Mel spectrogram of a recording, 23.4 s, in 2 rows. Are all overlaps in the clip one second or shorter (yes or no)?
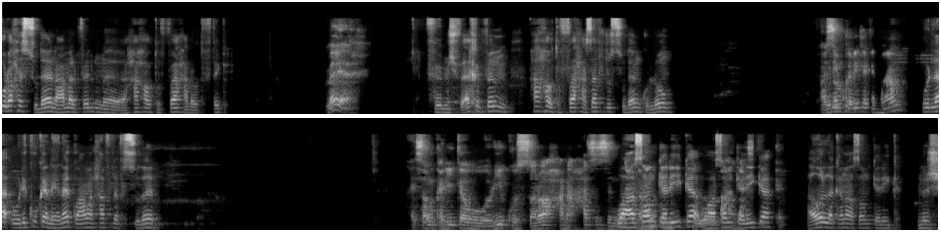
no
